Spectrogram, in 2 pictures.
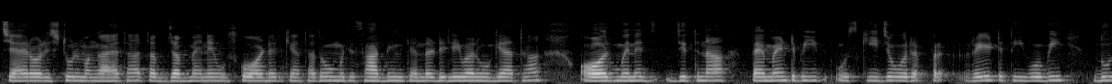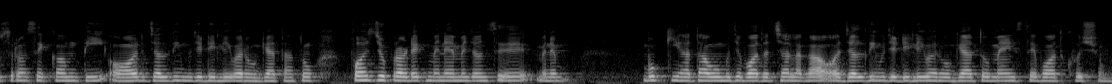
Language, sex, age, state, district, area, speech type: Hindi, male, 60+, Rajasthan, Jodhpur, rural, spontaneous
